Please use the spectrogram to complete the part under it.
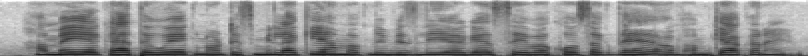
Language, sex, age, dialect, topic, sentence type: Hindi, female, 25-30, Hindustani Malvi Khadi Boli, banking, question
